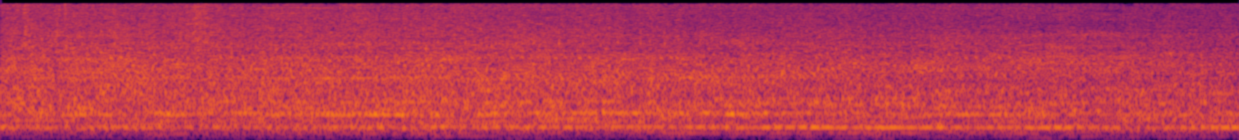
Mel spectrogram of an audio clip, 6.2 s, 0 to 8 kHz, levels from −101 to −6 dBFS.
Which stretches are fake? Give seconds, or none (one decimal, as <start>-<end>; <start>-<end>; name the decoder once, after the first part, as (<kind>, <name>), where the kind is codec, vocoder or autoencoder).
0.5-1.3 (codec, SNAC); 1.9-5.6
